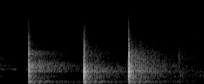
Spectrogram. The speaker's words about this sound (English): Do you know, in the midst of that petition, when they were getting the signatures all round here to back it to bring to the council meeting, my door knocked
